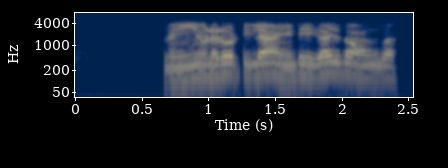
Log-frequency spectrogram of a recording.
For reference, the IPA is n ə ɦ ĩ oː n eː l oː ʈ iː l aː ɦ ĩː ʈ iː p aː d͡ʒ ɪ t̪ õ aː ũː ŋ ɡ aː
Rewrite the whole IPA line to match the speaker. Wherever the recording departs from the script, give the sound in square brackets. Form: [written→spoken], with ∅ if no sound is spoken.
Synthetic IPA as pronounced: n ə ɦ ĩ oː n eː [l→ɾ] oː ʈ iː l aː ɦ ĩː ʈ iː [p→k] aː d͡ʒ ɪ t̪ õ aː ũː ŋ ɡ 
